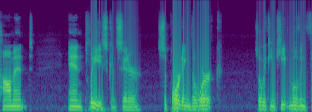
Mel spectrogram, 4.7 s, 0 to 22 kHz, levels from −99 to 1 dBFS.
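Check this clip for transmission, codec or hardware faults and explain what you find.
From 1.31 s to the end, the speech buzzes at 100 Hz and runs about 1.09 times fast with its timbre kept: a block size mismatch (truncated) dropping each block's tail.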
